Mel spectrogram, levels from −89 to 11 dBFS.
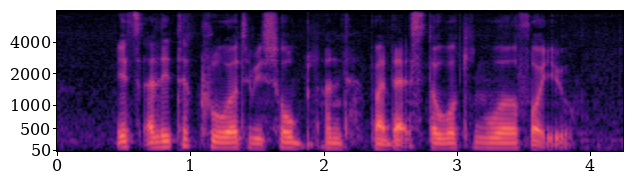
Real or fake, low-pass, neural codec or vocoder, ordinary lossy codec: fake; none; codec, 16 kHz, 4 kbps, X-Codec, HuBERT features, trained on balanced general audio; none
